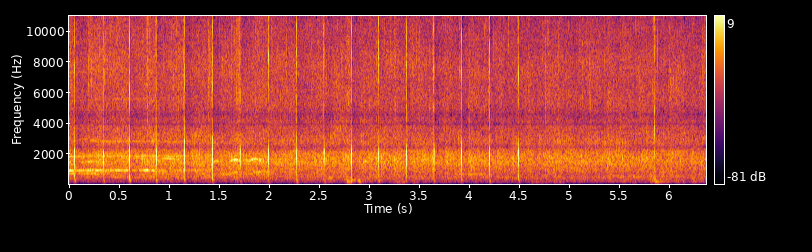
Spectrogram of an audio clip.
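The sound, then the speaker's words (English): An audience at a Christmas church service at RCL applauds the volunteers steadily for several seconds, a dense wash of many hands clapping with a few sharper, louder claps standing out in a fairly regular rhythm; no one speaks. “Can we give a really warm round of applause?”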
